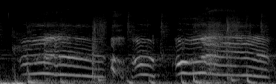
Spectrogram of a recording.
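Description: A newborn baby cries in two long, strained wails separated by a brief gasping pause, loud and shrill with a wavering, tremulous pitch.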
